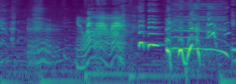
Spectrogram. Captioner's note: Tiffany laughs; Esther growls; Tiffany meows; both laugh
